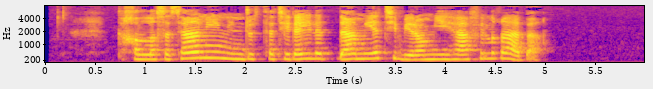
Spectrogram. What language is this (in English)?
Arabic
